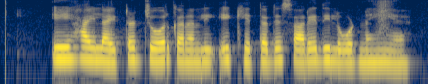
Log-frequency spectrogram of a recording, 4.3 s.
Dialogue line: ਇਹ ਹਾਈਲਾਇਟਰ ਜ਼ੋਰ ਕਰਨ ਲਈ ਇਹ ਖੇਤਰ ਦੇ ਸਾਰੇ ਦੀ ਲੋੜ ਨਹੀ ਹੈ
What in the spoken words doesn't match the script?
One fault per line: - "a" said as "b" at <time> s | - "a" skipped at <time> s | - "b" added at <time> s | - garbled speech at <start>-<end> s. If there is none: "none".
none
